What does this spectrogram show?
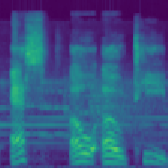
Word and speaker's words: soot: How do you pronounce the word foot? Foot. Okay. How do you spell foot? F-O-O-T. Okay. So, given that convention, how would S O-O-T be pronounced?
